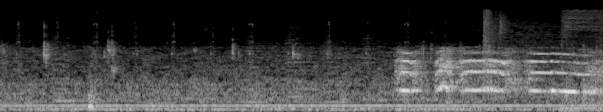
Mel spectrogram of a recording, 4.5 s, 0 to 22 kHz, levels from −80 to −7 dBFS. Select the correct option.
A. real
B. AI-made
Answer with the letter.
A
